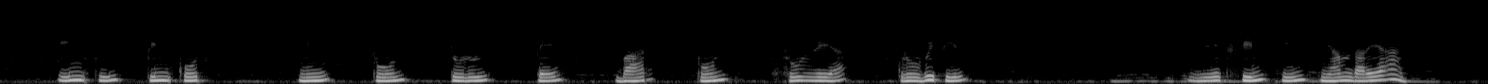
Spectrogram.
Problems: background sounds at intervals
